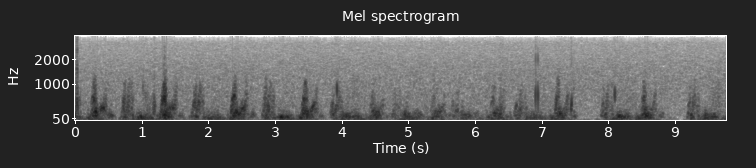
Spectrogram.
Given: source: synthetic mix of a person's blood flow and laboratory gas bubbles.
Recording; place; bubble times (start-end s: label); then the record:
Doppler ultrasound of blood flow; precordium
0.00-0.10 s: bubbles
0.99-1.23 s: bubbles
3.89-3.97 s: bubbles
6.35-6.43 s: bubbles
6.88-6.97 s: bubbles
7.41-7.49 s: bubbles
8.06-8.14 s: bubbles
From the record:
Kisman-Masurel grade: 121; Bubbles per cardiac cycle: 1 to 2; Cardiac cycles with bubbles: 10 to 50%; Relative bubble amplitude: barely perceptible (0.100 to 0.250); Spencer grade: 2 (many but less than half of the cardiac periods contain bubble signals, singularly or in groups); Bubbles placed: only in the low amplitude regions of the cardiac cycle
